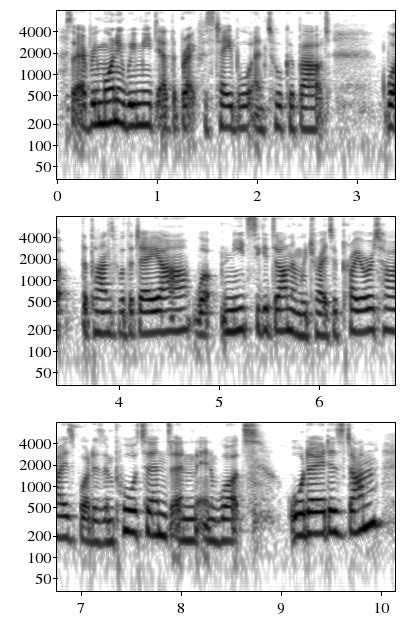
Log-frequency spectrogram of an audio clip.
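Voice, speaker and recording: A young woman talking to the camera in a relaxed, chatty way as she vlogs from her rural homestead. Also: lowish voice. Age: young adult. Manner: relaxed, chatty, with soft laughs. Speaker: homesteading vlogger. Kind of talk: casual vlog talk to camera. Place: outdoor shelter on a rural homestead.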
